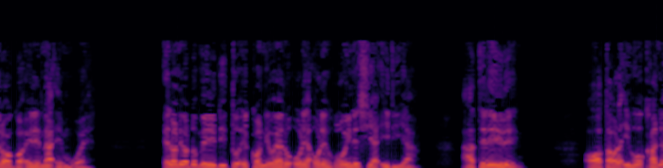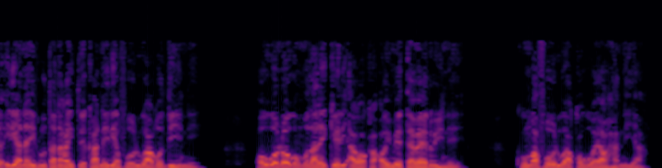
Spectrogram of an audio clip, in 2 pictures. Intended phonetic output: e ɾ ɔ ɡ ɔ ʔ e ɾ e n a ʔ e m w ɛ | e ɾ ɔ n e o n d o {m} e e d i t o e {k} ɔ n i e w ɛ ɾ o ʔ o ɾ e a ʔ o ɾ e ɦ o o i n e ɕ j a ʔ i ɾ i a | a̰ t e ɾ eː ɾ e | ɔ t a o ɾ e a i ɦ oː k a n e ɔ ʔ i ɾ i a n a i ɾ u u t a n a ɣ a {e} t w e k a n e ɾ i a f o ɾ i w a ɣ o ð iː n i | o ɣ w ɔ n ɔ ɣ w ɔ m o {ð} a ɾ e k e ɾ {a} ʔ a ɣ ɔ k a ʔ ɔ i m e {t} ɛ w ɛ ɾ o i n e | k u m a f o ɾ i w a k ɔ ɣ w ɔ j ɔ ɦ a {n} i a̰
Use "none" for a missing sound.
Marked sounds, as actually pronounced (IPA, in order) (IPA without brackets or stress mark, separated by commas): m, k, i, ð, i, t, n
